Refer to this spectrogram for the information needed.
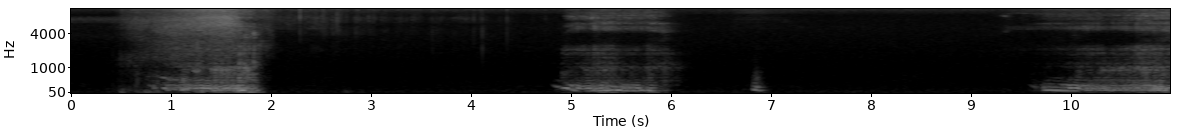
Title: hubby snoring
